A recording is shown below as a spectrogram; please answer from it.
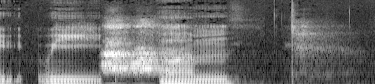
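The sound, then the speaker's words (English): Loud dog barking: two deep, drawn-out barks in quick succession, followed by a brief sharp click and then near quiet. “Damn, that dog is loud, man.”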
